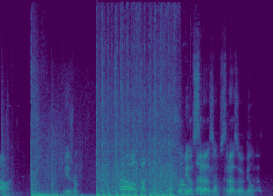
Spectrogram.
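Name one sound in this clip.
A rifle fires a burst of shots.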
